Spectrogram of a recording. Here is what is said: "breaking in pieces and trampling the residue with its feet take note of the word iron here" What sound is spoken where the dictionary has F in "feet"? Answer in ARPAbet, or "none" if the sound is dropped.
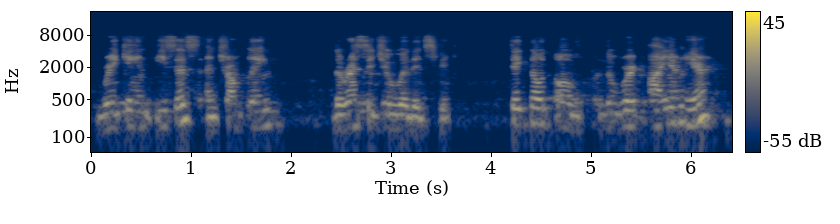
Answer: P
